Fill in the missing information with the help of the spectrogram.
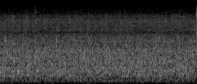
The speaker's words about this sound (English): Look how swiftly the river is rushing past. While I may be able to swim through it, I'm not sure the rest of you would make it.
